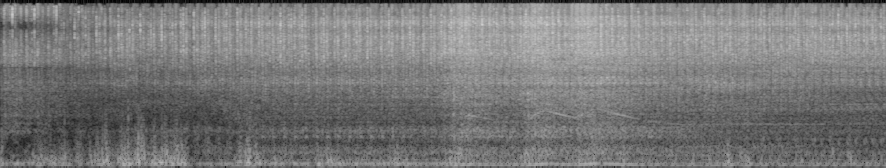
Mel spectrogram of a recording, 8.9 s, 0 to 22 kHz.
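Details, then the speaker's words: 1970 VW Bug air-cooled flat-four after distributor swap (electronic unit from sandrail, old one had huge point gap); a few rough moments then steady even idle; normal idle. "Seems to be working good. Bug seems to be running good."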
